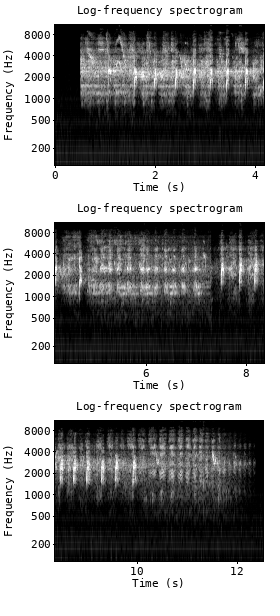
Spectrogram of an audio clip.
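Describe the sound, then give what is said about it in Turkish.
A darter (snakebird), a species now extinct in Turkey, gives a dry, rattling chatter that runs nearly nonstop for about twelve seconds, rapid clicking pulses coming in bursts with brief breaks, clear with no voices. “İşte Türkiye'de artık nesli tükenen yılan boyunun sesi şöyle.”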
